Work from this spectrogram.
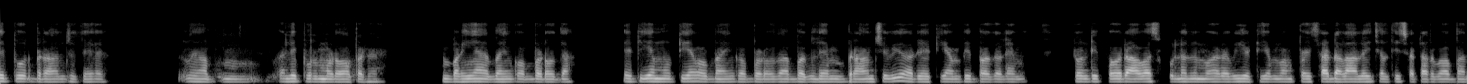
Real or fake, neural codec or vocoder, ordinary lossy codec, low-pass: fake; codec, 16 kHz, 2 kbps, FreqCodec, larger model; none; 7.2 kHz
